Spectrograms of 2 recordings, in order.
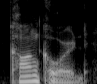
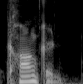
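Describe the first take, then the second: First: The second syllable is said fully, like 'cord'. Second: The second syllable is reduced, like 'kid'. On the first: This is how people elsewhere say it. "We don't say Concord like they do in North Carolina" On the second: This is how locals say it. "We say Concord, so almost as if it's spelled uh, C O N C I D"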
